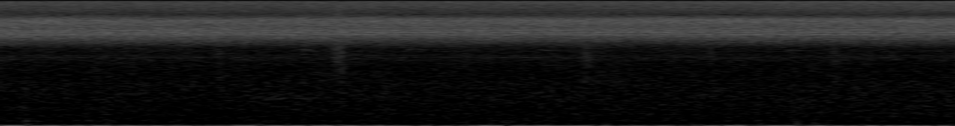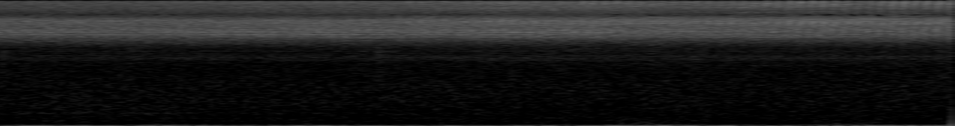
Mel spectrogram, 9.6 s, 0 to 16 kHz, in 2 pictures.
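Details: Cicadas sing on a July 2021 summer afternoon in modern suburban Nisshin near Nagoya, Japan. An unbroken shrill buzz hangs high above a low rumble of footsteps and outdoor noise, with faint brief ticks now and then.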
